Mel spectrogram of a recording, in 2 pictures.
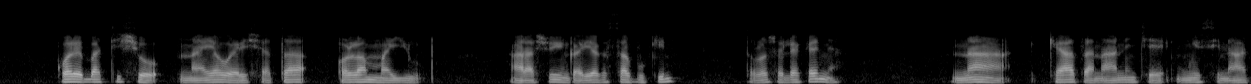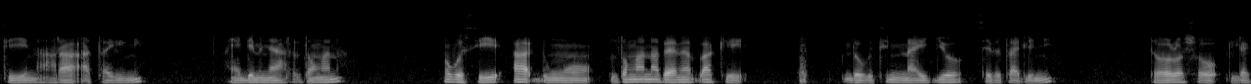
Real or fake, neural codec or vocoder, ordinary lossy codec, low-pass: fake; codec, 24 kHz, 6 kbps, HILCodec; none; none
